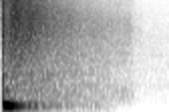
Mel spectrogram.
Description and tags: Dubstep Snare drum
It should sound professional enough. It took a little while of analyzing what the snares had in those tracks, and I managed to pull this off after a while.
I hope you appreciate my small effort for this day :)
Have fun with it.
snare, pro, step, drum, dub, mainstream, house, techno, mixed, powerful, electro, genre, professional, hit, mix, dubstep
